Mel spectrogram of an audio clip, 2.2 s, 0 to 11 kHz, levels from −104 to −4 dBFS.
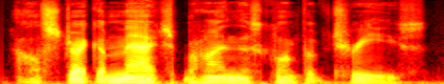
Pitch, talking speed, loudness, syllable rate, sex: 85 Hz, 245 wpm, -19 LUFS, 5.8 syllables/s, male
